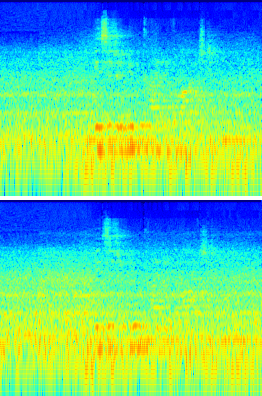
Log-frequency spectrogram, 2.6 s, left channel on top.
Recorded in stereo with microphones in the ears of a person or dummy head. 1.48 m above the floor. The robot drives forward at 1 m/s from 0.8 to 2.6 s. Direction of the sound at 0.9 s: 75° left (ahead or behind).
